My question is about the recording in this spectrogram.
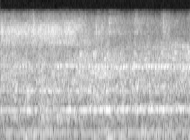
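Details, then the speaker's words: Car at idle after loosening overtightened drive belt (alternator and power steering tension): smooth steady idle, no squeal or chirp; belt noise caused by too much tension, now gone after adjustment. "Sikip yung brake kanina, ngayon diluwagan, ngayon wala nang ingay. Ang sikip na kanina, ngayon diluwagan, wala nang ingay."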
